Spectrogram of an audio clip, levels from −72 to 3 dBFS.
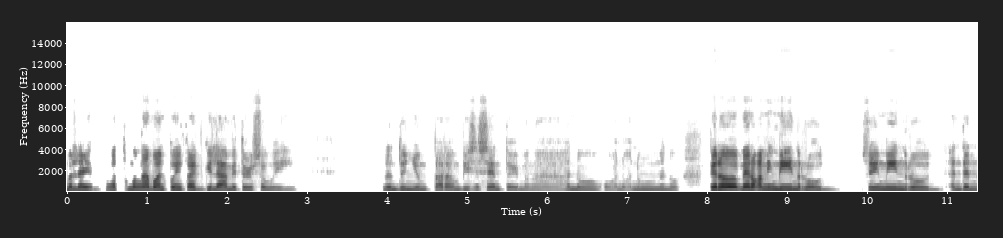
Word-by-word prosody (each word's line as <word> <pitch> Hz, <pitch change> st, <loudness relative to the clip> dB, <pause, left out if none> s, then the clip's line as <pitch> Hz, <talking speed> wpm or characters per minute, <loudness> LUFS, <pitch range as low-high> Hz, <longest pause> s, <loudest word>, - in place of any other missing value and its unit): malayo, 125 Hz, -1 st, 0 dB, 0.2 s
nasa 150 Hz, +5 st, -7 dB
mga 180 Hz, -1 st, +1 dB
1.5 155 Hz, -4 st, 0 dB
kilometers 120 Hz, -4 st, -2 dB
away 100 Hz, -2 st, -12 dB, 1.1 s
nandun 120 Hz, 0 st, -7 dB
'yung 115 Hz, -1 st, -8 dB
parang 105 Hz, -1 st, -7 dB
business 105 Hz, -1 st, -10 dB
center, 120 Hz, -5 st, -7 dB
mga 90 Hz, +1 st, -18 dB
ano 115 Hz, -4 st, -12 dB
kung 100 Hz, -2 st, -20 dB
ano-anong 115 Hz, +4 st, -14 dB
ano, 105 Hz, -2 st, -17 dB, 0.3 s
pero 180 Hz, +1 st, +8 dB
meron 185 Hz, +1 st, +6 dB
kaming 175 Hz, -4 st, 0 dB
main 135 Hz, +1 st, +5 dB
road, 110 Hz, 0 st, -6 dB, 0.4 s
so, -, -, -17 dB
'yung 155 Hz, +2 st, +1 dB
main 150 Hz, -2 st, +2 dB
road 110 Hz, -3 st, -6 dB, 0.2 s
and 120 Hz, -, -7 dB
then 120 Hz, 0 st, -4 dB
120 Hz, 140 wpm, -21 LUFS, 105-145 Hz, 1.1 s, pero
